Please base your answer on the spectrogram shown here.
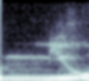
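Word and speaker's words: nu: ऐसे ही ये ऐसे होता है, इससे फ्रीक्वेंसी को रिप्रेजेंट करते थे आप 10th में, इसको न्यू बोलते हैं, न्यू।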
